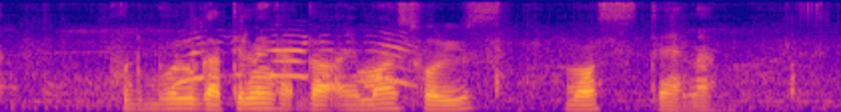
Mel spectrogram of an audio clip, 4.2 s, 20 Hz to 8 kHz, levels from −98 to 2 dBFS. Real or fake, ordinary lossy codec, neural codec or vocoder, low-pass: real; none; none; 7.2 kHz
